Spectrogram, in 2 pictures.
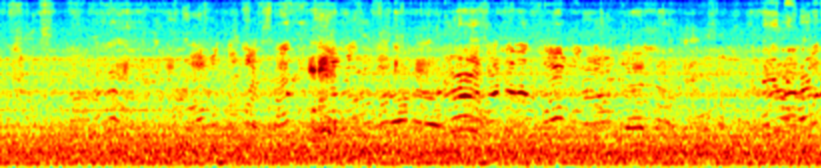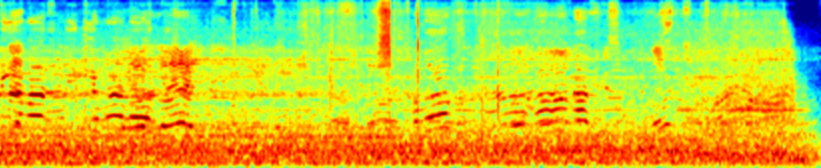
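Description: Airliner cabin noise heard from a window seat: a loud, steady rumble of the jet engines and rushing air. From about four seconds in, voices talk over it.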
